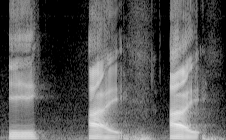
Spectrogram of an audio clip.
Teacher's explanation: En inglés, el diptongo termina con una posición un poco menos frontal y un poco menos arriba. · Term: diptongo inglés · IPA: /aɪ/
